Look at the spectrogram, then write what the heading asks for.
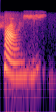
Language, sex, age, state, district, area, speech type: Marathi, female, 45-60, Maharashtra, Yavatmal, urban, conversation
